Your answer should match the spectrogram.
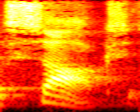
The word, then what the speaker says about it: sarx: It's this Greek word Paul uses, the word sarx. It's spelled S-A-R-X, sarx. Or sax, if you're from around here.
